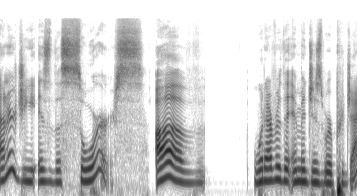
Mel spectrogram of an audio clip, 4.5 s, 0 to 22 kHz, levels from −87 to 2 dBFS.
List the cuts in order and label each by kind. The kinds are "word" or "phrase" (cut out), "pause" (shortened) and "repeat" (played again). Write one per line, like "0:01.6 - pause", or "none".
0:01.9 - pause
